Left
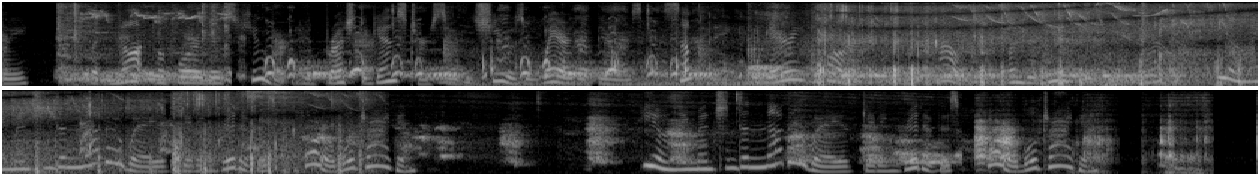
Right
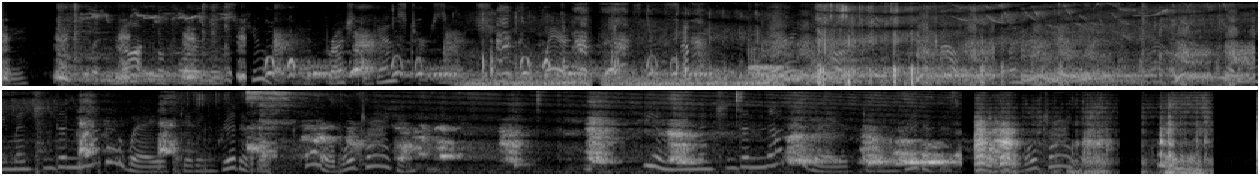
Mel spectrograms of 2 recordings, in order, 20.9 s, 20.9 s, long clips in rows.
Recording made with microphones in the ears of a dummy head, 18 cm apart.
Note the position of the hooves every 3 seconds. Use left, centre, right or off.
off, right, centre, left, left, off, off.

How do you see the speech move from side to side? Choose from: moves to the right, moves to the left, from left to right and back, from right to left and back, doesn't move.
doesn't move.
